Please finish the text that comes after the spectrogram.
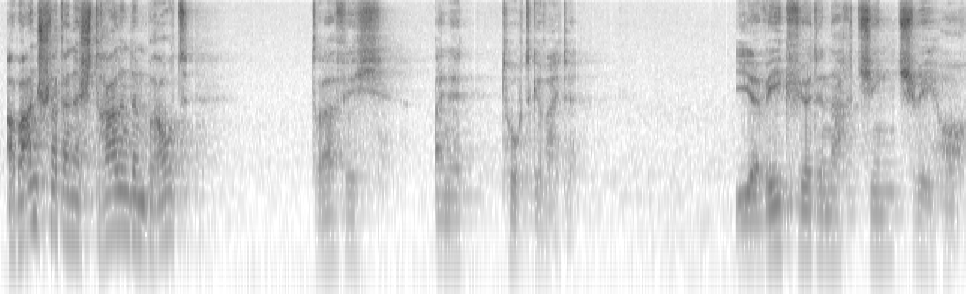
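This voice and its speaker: An actor playing a grave bearer of sad news in a religious audio drama, speaking in a solemn, measured way. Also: male voice, mid-range voice, lightly acted. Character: grave man bearing sad news of a doomed bride. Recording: echoey hall, faint noise, vintage vinyl record.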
